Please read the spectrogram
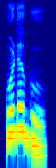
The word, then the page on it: ಓಡಿಕೆ: ōḍike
